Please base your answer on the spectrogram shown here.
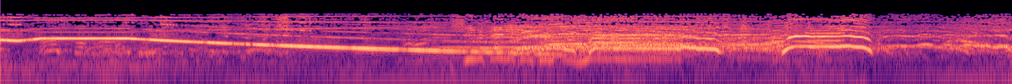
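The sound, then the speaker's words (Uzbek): A loud police car siren wails from a car surrounded by dozens of people, its tone sliding steadily downward as it speeds off, followed by a crowd shouting and cheering with higher yelps. “Tasvirlarda o'nlab odam qurshab olgan IIB mashinasining qattiq signal berayotgani, so'ngra mashinaning katta tezlikda haydab ketilgani hamda odamlarning xursandchilik bilan baqirgani eshitiladi.”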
